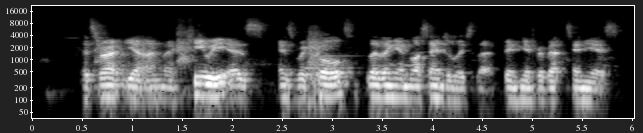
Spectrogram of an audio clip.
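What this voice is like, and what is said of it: New Zealand accent. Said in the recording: “I love that accent... That's the New Zealand accent”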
